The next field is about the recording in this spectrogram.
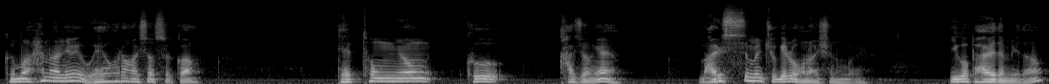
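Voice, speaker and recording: A middle-aged male pastor delivers a sermon in a warm, mellow voice. He keeps asking the congregation questions and then answers them himself, and his voice sits at a medium pitch. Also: animated, a little slow, pauses often.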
